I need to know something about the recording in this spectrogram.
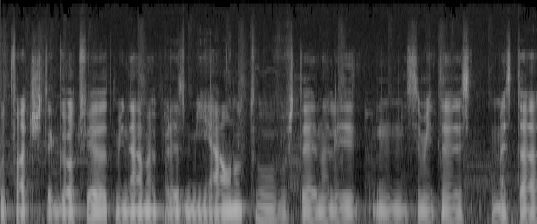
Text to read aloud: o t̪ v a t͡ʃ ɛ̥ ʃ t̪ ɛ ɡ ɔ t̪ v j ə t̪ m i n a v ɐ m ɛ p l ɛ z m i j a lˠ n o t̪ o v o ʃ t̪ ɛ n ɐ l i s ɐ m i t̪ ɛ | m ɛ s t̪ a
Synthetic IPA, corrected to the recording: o t̪ v a t͡ʃ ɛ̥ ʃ t̪ ɛ ɡ ɔ t̪ v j ə t̪ m i n a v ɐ m ɛ p ɾ ɛ z m i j a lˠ n o t̪ o v o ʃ t̪ ɛ n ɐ l i s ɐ m i t̪ ɛ | m ɛ s t̪ a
